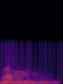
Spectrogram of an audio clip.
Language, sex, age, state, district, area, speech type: Maithili, male, 45-60, Bihar, Supaul, rural, conversation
